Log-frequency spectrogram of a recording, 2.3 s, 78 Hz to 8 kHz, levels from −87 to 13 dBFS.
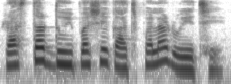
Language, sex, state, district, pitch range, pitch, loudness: Bengali, female, West Bengal, Alipurduar, 185-255 Hz, 225 Hz, -15 LUFS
